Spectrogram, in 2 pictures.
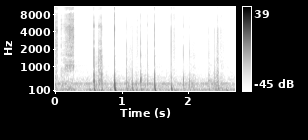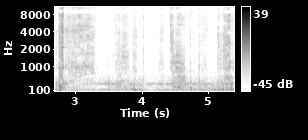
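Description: Several fingertips tap and scratch the printed paper page (a Target Book Club Pick insert) of a paperback book lying open on a wooden table, its solid stack of paper pages beneath. A quick, irregular run of sharp, dry taps mixes with soft rubbing and papery scratching hiss. Each tap dies away almost instantly.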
